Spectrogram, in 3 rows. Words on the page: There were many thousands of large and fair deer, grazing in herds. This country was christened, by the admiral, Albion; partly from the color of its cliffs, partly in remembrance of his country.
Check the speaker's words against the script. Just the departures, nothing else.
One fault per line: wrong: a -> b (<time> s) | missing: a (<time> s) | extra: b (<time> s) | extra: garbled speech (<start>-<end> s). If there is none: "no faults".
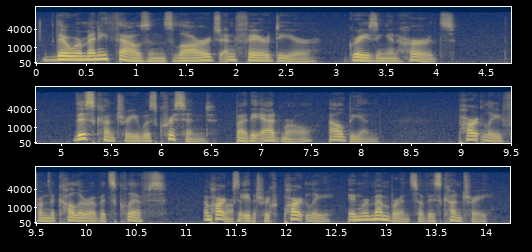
missing: of (1.4 s)
extra: garbled speech (11.2-11.9 s)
